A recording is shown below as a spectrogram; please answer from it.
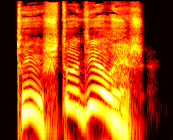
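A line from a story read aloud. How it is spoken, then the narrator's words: Hoarse wheeze. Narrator (Russian): прохрипел он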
